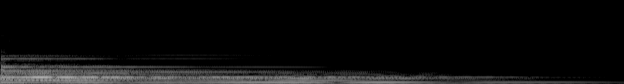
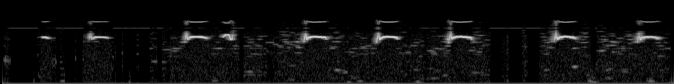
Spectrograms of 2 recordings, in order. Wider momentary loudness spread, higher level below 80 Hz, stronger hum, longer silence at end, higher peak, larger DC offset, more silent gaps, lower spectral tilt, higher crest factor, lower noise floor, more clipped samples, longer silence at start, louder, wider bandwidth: first, 25 LU vs 12 LU; first, -60 dBFS vs -68 dBFS; neither; second, 0 s vs 0.15 s; second, -18 dBFS vs -2 dBFS; about the same, 0.2% vs 0.4%; neither; first, -13.5 dB/octave vs 3.5 dB/octave; about the same, 16 dB vs 12 dB; first, -61 dBFS vs -55 dBFS; neither; second, 0 s vs 0.4 s; second, -34 LUFS vs -11 LUFS; second, 1.8 kHz vs 8.4 kHz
